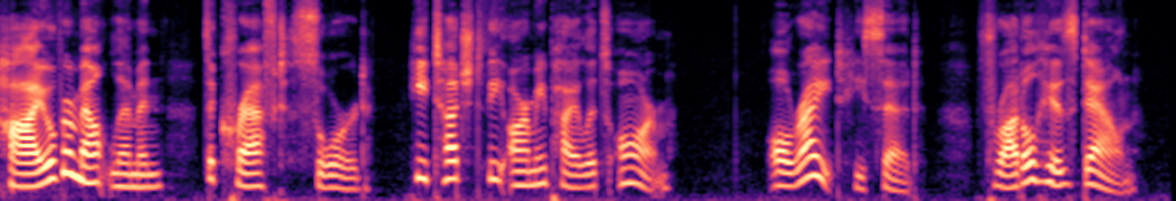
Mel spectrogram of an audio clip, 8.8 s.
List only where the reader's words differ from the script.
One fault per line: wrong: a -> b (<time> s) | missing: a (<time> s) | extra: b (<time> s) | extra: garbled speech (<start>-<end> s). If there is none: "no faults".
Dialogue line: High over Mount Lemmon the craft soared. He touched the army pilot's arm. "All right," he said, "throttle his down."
no faults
